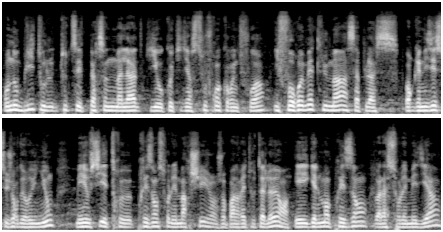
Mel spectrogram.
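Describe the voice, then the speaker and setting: A man in his thirties speaking for an association, answering interview questions earnestly with halting fillers. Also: mid-range voice, steady tone. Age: 30s. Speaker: association representative.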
